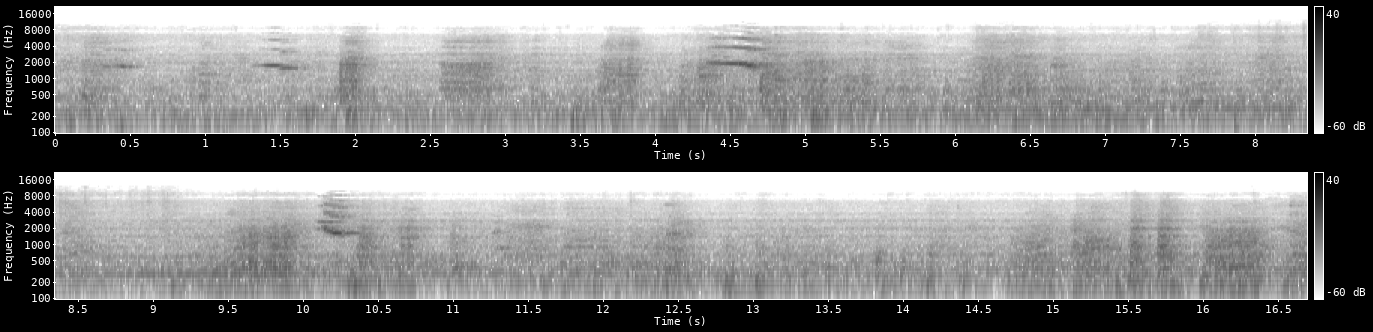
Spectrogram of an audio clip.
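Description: A train rumbles and rattles steadily along the tracks.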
